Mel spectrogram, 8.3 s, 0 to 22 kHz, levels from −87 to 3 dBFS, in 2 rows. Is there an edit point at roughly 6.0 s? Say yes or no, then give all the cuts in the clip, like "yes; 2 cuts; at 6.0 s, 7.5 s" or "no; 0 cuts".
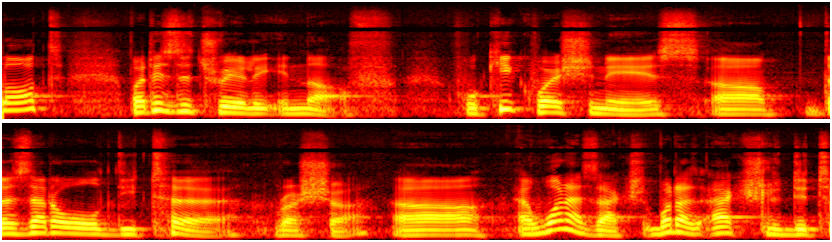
yes; 1 cut; at 6.0 s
